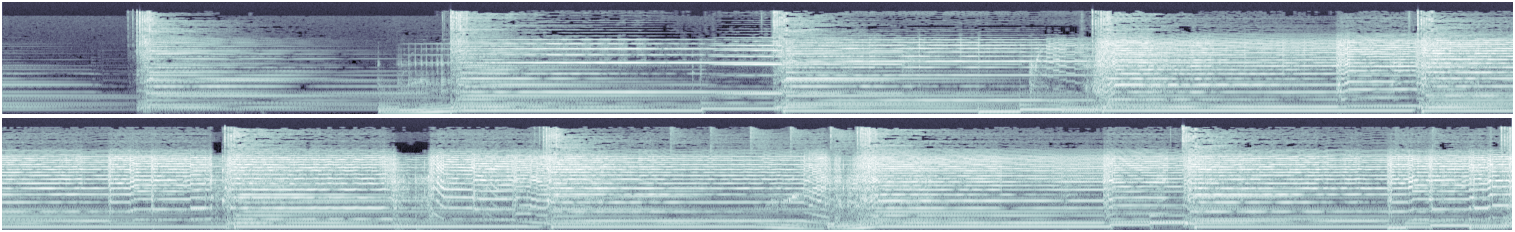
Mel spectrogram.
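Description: Instrumental rock intro with no vocals: plucked guitar notes ring out and fade. From about four seconds in, a fuller sustained band sound takes over, with low notes that slide down and back up several times.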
